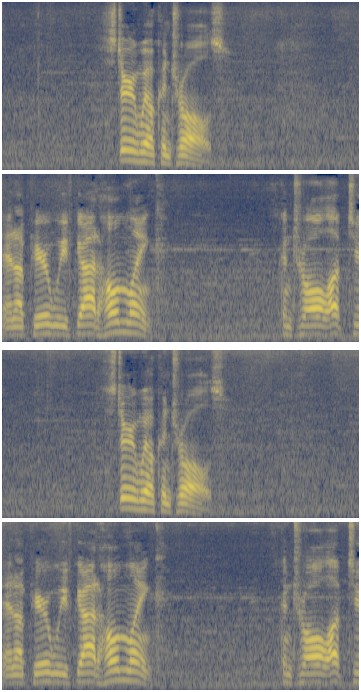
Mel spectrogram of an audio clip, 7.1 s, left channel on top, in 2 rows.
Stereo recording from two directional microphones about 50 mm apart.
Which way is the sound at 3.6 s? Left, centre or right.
Right.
